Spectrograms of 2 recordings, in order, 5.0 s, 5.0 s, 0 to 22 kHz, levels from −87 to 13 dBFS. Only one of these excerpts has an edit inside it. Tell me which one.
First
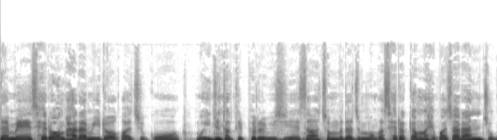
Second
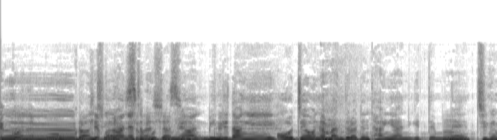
second; 1 cut; at 2.8 s

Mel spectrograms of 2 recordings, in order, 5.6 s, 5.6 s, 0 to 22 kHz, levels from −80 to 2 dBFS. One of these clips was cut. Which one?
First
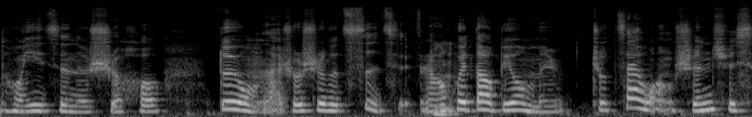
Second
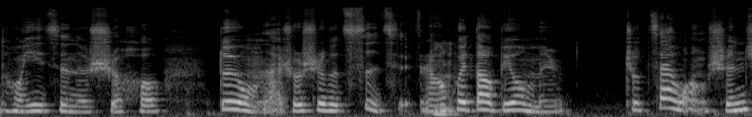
first; 1 cut; at 4.3 s

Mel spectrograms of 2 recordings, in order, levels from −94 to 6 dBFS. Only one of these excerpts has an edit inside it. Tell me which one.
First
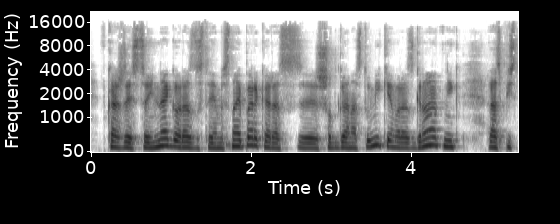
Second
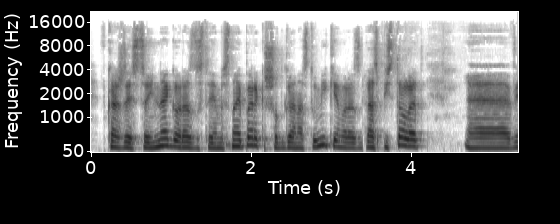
second; 2 cuts; at 2.2 s, 3.4 s

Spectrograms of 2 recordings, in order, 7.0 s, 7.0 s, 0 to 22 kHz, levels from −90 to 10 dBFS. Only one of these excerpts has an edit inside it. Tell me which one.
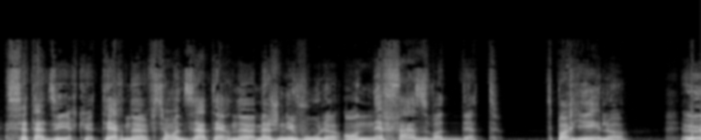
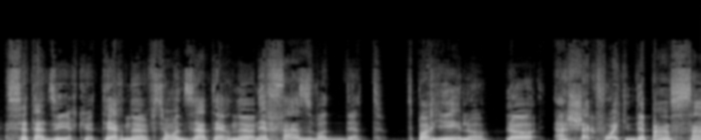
second; 3 cuts; at 2.6 s, 4.0 s, 5.1 s

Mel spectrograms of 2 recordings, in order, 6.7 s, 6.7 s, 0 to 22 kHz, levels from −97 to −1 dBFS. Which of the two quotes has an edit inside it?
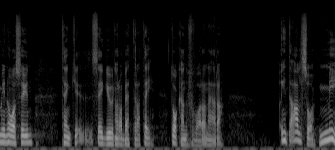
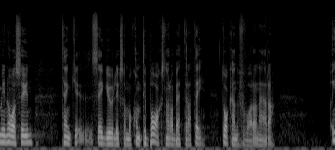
first; 1 cut; at 2.3 s

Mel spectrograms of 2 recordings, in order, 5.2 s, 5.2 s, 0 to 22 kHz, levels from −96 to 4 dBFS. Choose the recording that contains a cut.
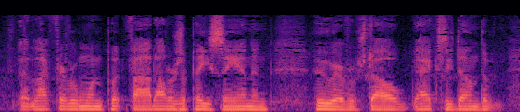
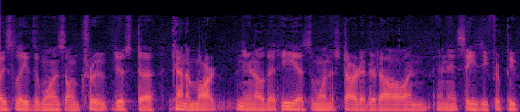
second; 1 cut; at 1.6 s

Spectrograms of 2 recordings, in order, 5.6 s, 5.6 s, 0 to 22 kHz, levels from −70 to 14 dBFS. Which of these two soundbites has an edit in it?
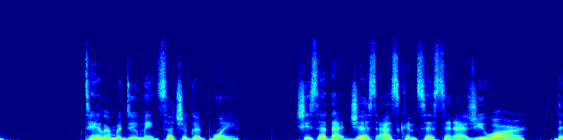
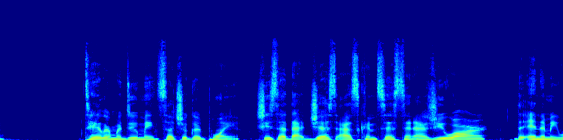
second; 1 cut; at 2.5 s

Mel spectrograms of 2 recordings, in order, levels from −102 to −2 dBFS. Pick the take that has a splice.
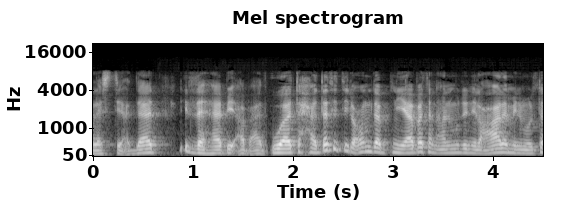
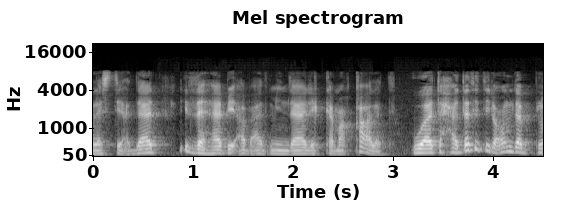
first; 2 cuts; at 1.7 s, 3.0 s

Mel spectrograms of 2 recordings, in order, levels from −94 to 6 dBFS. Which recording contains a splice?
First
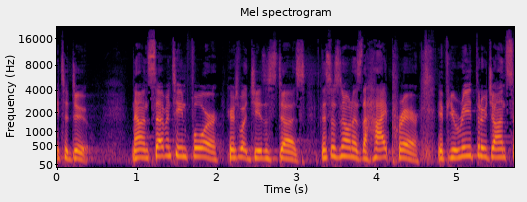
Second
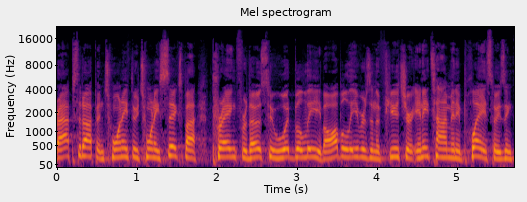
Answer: first; 2 cuts; at 2.1 s, 4.1 s

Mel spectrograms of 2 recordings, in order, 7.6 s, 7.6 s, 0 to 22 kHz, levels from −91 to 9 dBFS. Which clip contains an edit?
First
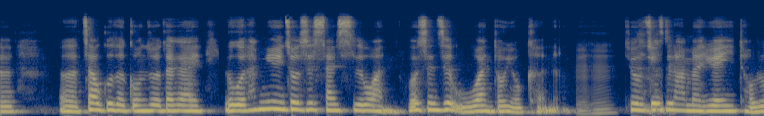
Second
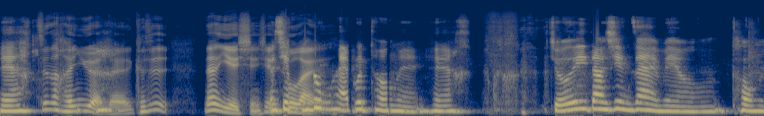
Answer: first; 1 cut; at 2.2 s

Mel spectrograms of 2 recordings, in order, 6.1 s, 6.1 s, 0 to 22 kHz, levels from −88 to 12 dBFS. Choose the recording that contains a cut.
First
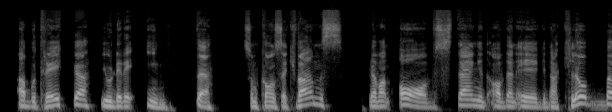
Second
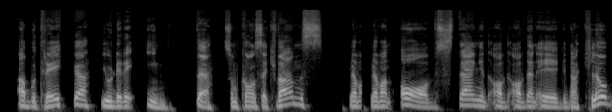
second; 3 cuts; at 2.2 s, 3.6 s, 5.1 s

